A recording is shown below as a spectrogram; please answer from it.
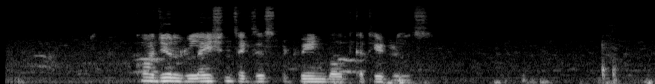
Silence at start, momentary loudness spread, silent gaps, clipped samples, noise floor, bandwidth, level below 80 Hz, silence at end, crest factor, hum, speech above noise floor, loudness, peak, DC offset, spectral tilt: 0.2 s; 26 LU; none; under 0.1%; -54 dBFS; 15.5 kHz; -42 dBFS; 0 s; 18 dB; none; 34 dB; -21 LUFS; -4 dBFS; under 0.1%; -7 dB/octave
